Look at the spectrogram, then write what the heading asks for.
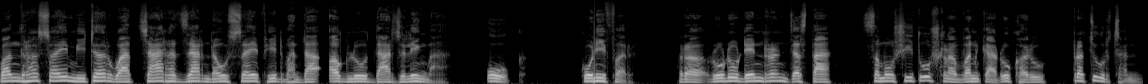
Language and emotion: Nepali, neutral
